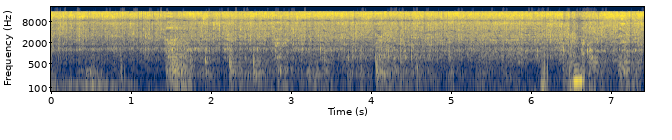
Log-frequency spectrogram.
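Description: Onion, garlic and curry leaves fry in a pan for a Mangalore-style raw jackfruit sukka, giving a steady dense sizzle throughout with a few sharper crackles and pops from the hot oil, close and with no talking.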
